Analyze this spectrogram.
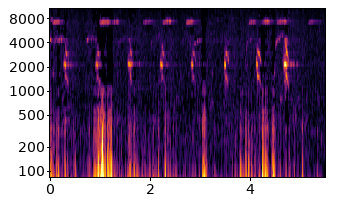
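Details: A juvenile Golden Eagle, 18 weeks old, calling intermittently near its Bucovina nest, 9.6.21. Spaced, high, descending squeals repeat roughly twice a second, with thin high whistles in the background and short low thumps of wind.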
